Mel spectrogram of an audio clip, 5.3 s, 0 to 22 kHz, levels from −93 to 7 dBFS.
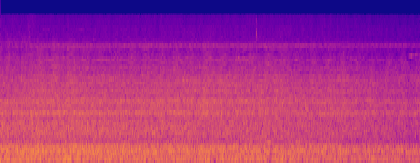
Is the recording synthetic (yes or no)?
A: no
